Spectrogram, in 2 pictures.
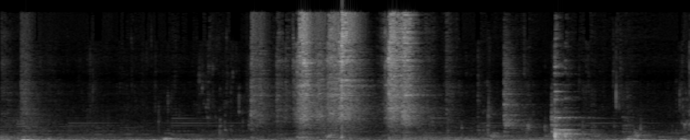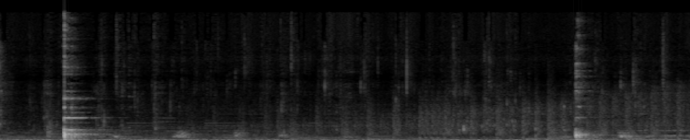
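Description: Flour batter for cheese balls being mixed in a bowl, with repeated clinks and scrapes of a utensil against the dish, some louder knocks, and light wet sounds between them.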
